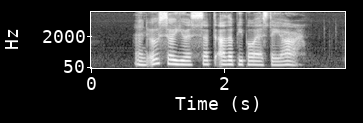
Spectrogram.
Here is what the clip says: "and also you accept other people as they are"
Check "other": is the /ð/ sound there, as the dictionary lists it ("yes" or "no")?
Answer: yes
